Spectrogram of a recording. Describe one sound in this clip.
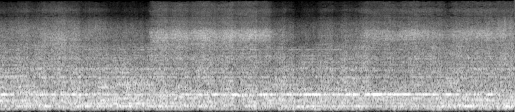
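A hand drum is played with quick beats.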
